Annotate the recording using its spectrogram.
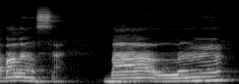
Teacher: a gente diz que aqui eu tenho um dígrafo vocálico porque esse n ele sai pelo nariz Ele é nasalizado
